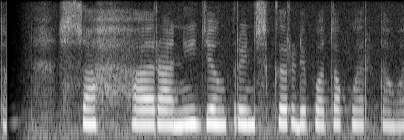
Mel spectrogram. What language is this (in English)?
Sundanese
